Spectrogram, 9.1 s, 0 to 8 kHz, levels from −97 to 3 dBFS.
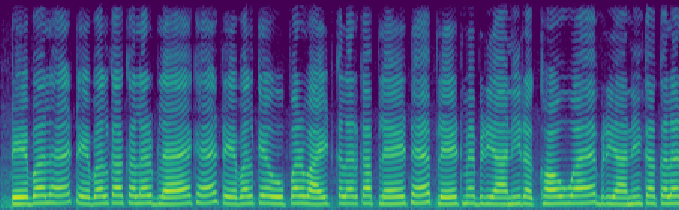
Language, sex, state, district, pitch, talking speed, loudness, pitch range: Hindi, female, Chhattisgarh, Raipur, 275 Hz, 165 wpm, -15 LUFS, 265-285 Hz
